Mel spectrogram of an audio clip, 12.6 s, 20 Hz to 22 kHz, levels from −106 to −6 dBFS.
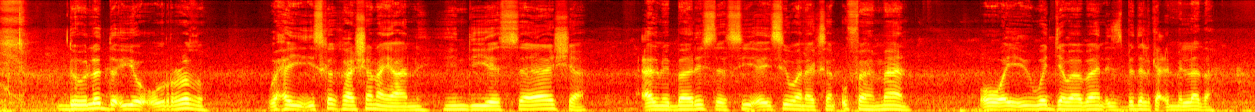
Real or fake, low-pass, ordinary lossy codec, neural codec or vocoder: real; none; none; none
